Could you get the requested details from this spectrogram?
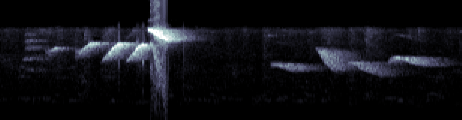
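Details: A double-collared seedeater training song: two quick phrases of high, sweet slurred whistles, some rising and some falling, with a sharp click between them.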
